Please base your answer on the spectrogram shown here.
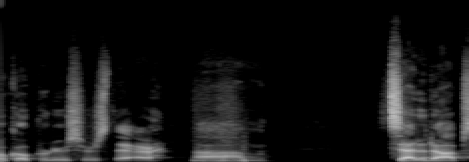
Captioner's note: laughs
